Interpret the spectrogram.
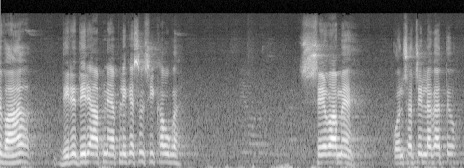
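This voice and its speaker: A man teaching a lesson, asking the class questions and answering them himself in a slow, deliberate way. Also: sits high, a bit bright, smooth, big-room sound. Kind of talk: classroom lecture.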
